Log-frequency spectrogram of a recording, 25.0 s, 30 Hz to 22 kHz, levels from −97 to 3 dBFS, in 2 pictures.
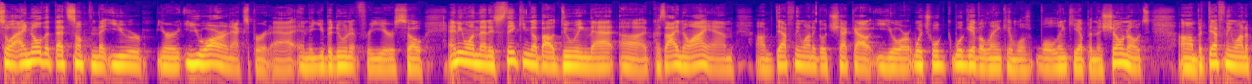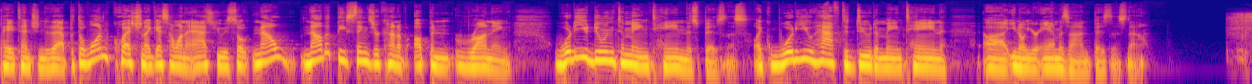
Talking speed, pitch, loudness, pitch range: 280 wpm, 130 Hz, -13 LUFS, 115-150 Hz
